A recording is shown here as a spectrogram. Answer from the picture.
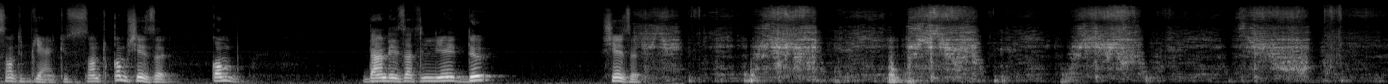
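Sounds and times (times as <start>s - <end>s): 
speech: 0.0s - 2.5s, 3.6s - 5.0s, 6.0s - 7.9s, 8.9s - 9.4s
wood being rubbed smooth in a workshop: 6.3s - 13.8s.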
